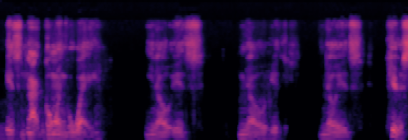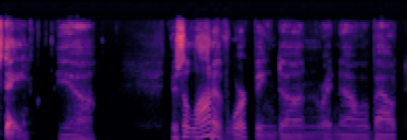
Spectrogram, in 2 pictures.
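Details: Adult man who stutters, with frequent interjections such as 'um'; stuttering.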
